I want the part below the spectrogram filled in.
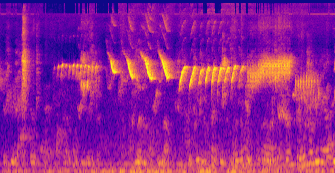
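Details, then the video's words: Energetic Portuguese Harlequin canary song. It starts softly with a brief sharp chirp, then moves into bursts of clipped, swooping notes repeated in a row and ends with a buzzy sustained trill. Faint low room noise sits underneath. "Canário Arlequim Português C/ Energia"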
